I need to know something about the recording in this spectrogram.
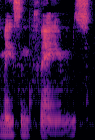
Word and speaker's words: Mason Thames: And with him in particular, his name I believe is pronounced Mason Thames, although it would be funny if his name was Mason Thames, because Mason tames a dragon.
